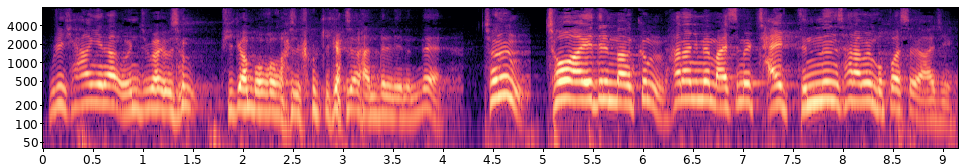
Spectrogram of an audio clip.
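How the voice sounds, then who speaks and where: A pastor giving a sermon, telling a story with jokes and stressing his points. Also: high-pitched. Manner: animated storytelling with a joking, emphatic delivery. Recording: dull lo-fi sound in a long-reverb church hall.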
